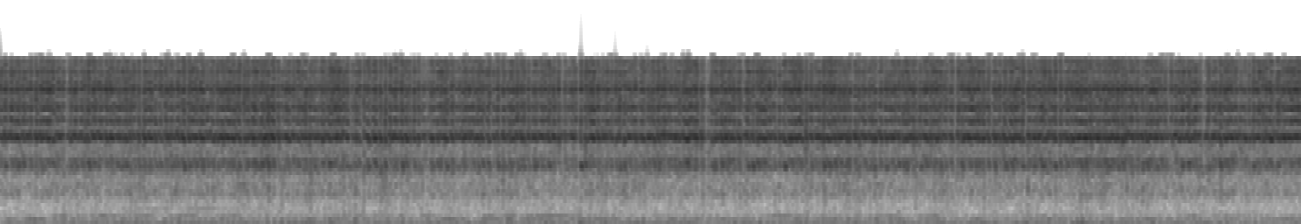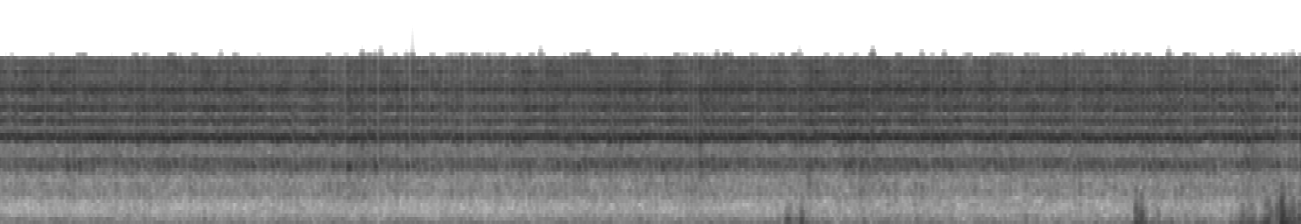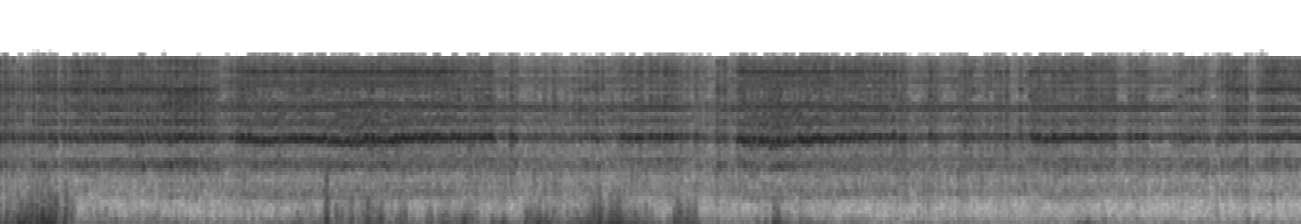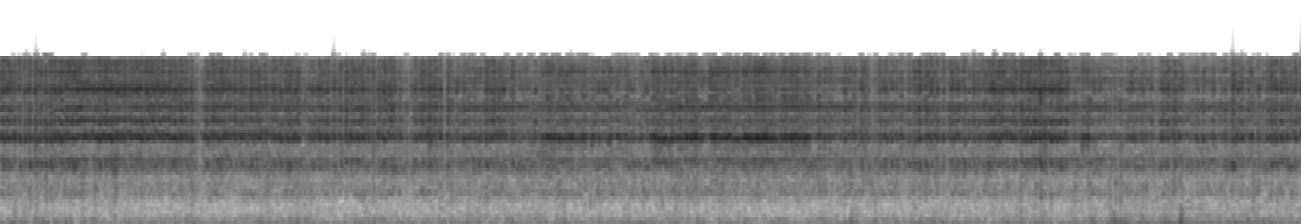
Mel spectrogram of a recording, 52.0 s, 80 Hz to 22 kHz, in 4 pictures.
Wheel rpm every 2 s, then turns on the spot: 160, 160, 170, 160, 160, 160, 170, 160, 160, 160, 170, 170, 170, 160, 160, 160, 160, 160, 170, 170, 160, 170, 160, 160, 160, 160.
none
